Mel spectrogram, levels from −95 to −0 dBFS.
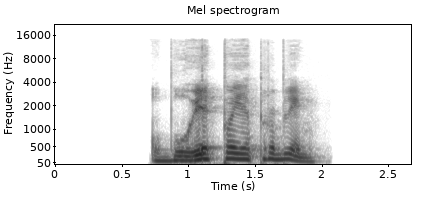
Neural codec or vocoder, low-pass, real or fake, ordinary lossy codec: codec, 32 kHz, 1.9 kbps, SNAC; 14.4 kHz; fake; none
